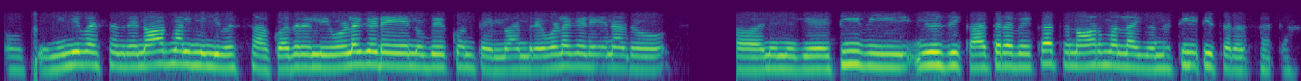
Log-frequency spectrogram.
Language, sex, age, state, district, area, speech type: Kannada, female, 18-30, Karnataka, Dakshina Kannada, rural, conversation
